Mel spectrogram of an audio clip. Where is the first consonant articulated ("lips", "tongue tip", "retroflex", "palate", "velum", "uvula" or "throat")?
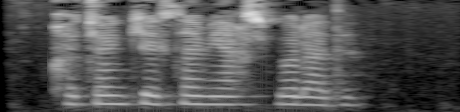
uvula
